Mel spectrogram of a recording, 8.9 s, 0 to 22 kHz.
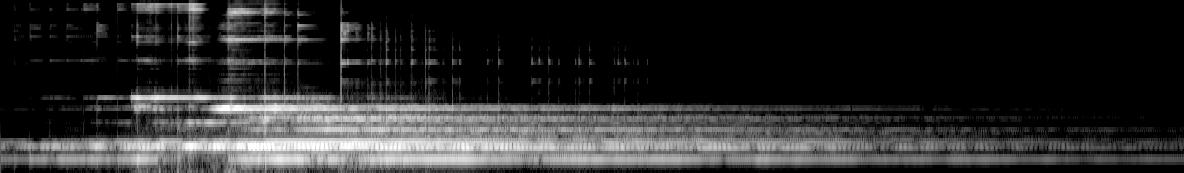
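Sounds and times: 
slow mysterious chime: 0.0s - 6.4s.

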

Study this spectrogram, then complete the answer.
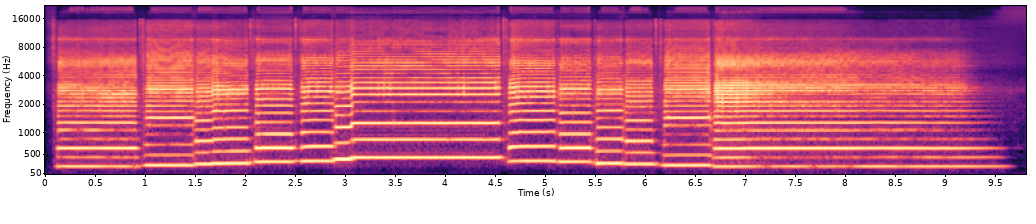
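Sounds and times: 
tenor saxophone: 0.0s - 9.7s.

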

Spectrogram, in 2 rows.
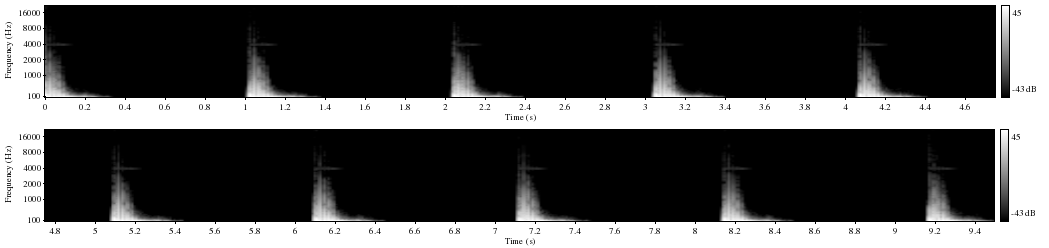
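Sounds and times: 
short quiet heartbeat: 0.0s - 0.3s, 1.0s - 1.3s, 2.0s - 2.3s, 3.0s - 3.4s, 4.1s - 4.4s, 5.1s - 5.4s, 6.1s - 6.4s, 7.1s - 7.4s, 8.2s - 8.4s, 9.2s - 9.4s.

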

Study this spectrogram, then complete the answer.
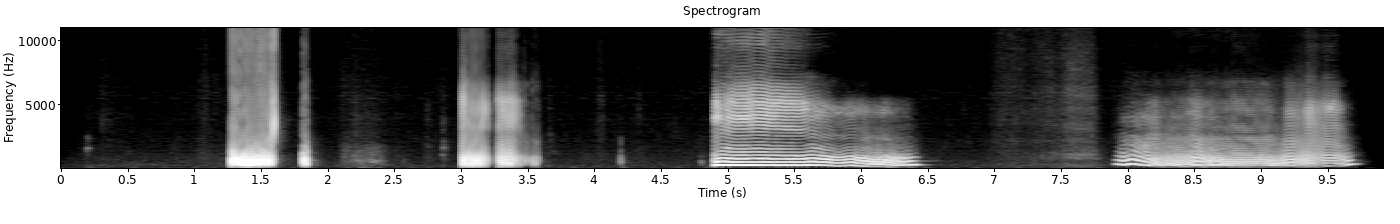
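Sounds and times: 
woman farting in a bathroom: 1.3s - 2.0s, 3.0s - 3.7s, 4.9s - 6.5s, 8.0s - 9.8s.

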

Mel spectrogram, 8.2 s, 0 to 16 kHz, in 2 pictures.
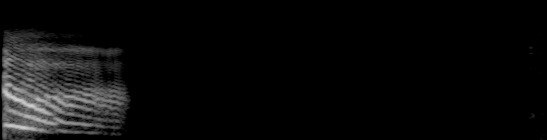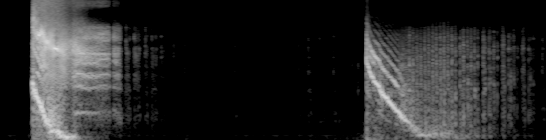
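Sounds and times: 
classic cartoon slip and fall with exaggerated sound effects: 4.4s - 4.9s.

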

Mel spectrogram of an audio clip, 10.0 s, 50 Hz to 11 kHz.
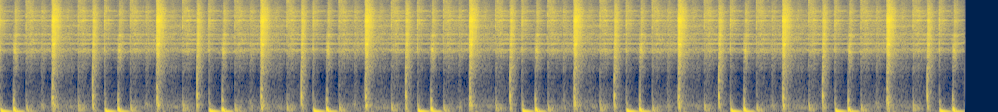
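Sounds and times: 
classic styled breakbeat drum loop: 0.0s - 9.7s.

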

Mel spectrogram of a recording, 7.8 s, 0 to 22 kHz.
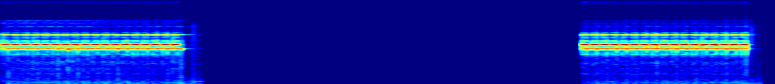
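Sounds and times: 
old corded phone ringing: 0.0s - 1.9s, 5.8s - 7.6s.

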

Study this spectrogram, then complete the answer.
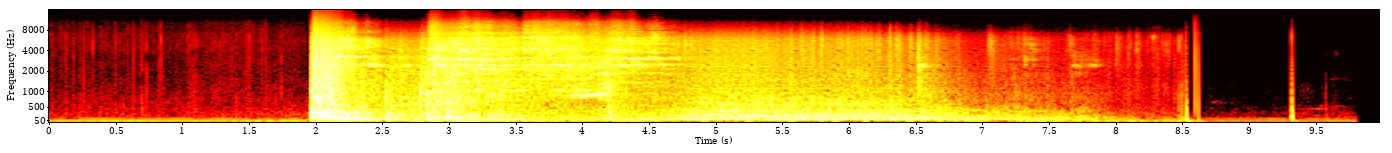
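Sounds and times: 
vintage metal car crash: 2.0s - 8.6s.

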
